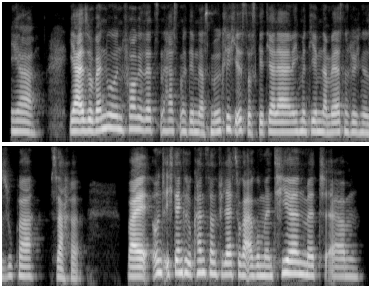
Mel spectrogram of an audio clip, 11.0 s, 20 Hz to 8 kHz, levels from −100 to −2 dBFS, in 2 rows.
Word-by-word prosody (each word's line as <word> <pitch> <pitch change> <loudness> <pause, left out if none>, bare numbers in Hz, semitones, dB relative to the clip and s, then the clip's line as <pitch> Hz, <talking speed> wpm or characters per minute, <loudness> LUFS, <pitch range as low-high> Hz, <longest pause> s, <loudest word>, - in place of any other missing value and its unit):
Ja. 175 -4 -4 0.5
Ja, 185 +1 +5
also, 185 +1 +6
wenn 190 +3 +3
du 240 0 +2
'n 220 -2 0
Vorgesetzten 195 -3 -4
hast, 185 0 -8
mit 180 -1 -7
dem 170 -1 -3
das 155 +1 -6
möglich 180 +4 -3
ist- 190 -2 -3
das 160 0 -6
geht 165 0 -6
ja 175 -1 +1
leider 170 0 +1
nicht 170 0 -3
mit 175 -1 -4
jedem- 175 0 -1
dann 160 -2 -3
wär's 165 +1 -1
natürlich 165 -2 -6
'ne 155 -1 -5
super 165 0 -4 0.2
Sache. 130 -5 -6 0.7
Weil 160 -1 +7
und 220 0 +2
ich 190 0 -3
denke, 225 0 +4
du 200 - +2
kannst 220 +3 0
dann 205 -2 0
vielleicht 195 0 0
sogar 185 -2 +1
argumentieren 185 +5 +2
mit, 175 -1 -2
ähm 155 -1 -6
175 Hz, 205 wpm, -23 LUFS, 165-195 Hz, 0.7 s, Weil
